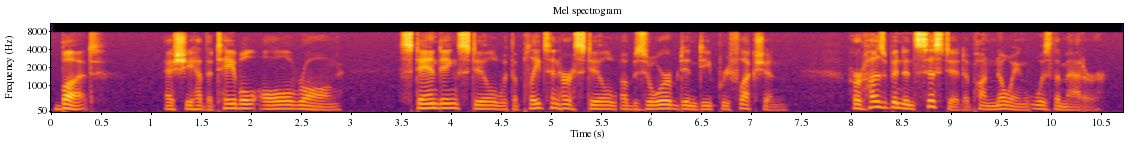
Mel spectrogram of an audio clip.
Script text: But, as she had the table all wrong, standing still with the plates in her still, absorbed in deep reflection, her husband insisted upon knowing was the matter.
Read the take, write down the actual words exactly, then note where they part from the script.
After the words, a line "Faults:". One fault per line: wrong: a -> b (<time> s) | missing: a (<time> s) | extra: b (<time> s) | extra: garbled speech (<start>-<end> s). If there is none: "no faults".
But, as she had the table all wrong, standing still with the plates in her still, absorbed in deep reflection, her husband insisted upon knowing was the matter.
Faults:
no faults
